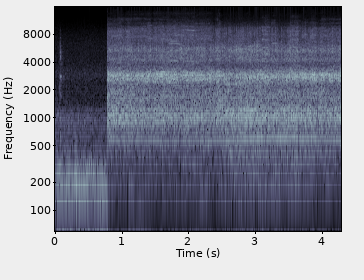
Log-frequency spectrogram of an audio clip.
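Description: An angle grinder with a thin cutting disc slicing through 3 mm steel plate. The sound comes in abruptly about a second in: a loud, steady, high-pitched grinding hiss over an even motor whine.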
